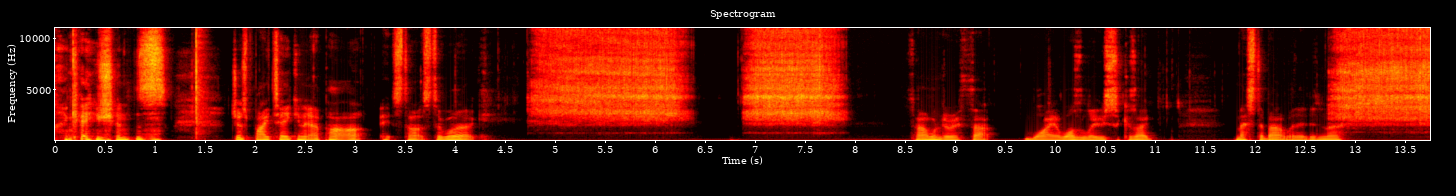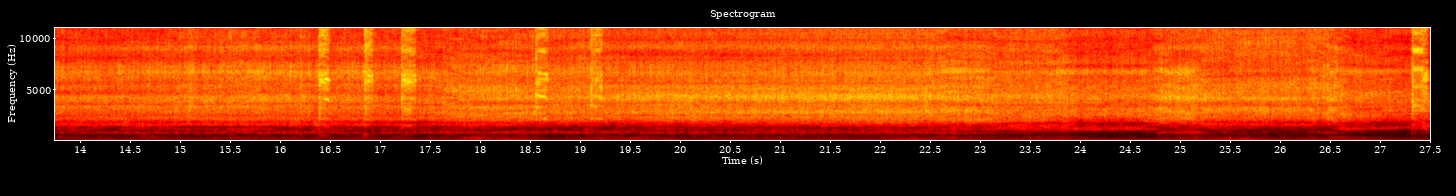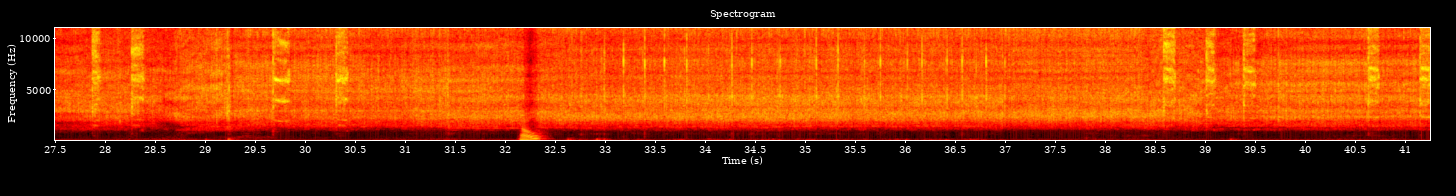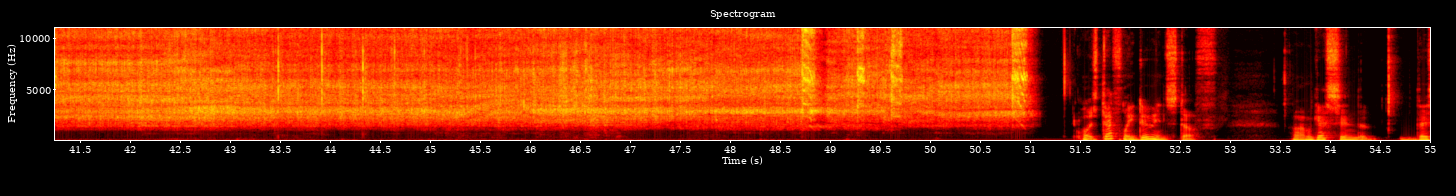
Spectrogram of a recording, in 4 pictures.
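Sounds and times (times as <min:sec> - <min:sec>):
toy robot motor whirring: 0:04.7 - 0:08.0, 0:12.7 - 0:51.2.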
